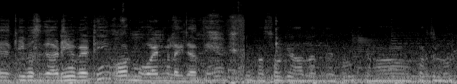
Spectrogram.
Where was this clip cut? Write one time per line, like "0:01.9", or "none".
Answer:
0:02.4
